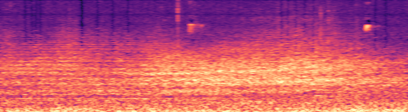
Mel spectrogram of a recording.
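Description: A vehicle passing on a wet, snowy street: a rushing hiss that swells for a couple of seconds and eases off, over a low steady rumble.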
